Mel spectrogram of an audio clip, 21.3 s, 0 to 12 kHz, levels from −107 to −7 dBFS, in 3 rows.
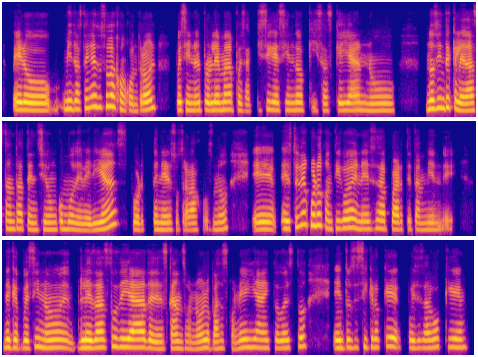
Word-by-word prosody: pero 215 -2 +5 0.2
mientras 245 -1 0
tengas 305 +5 +1
eso 300 +2 -2
bajo 285 -9 +2
control, 215 +7 +1 0.3
pues 225 - +6
si, 220 -1 0
¿no?, 210 - -1
el 220 - 0
problema, 225 +1 +3
pues 210 -2 -6
aquí 190 +2 -14
sigue 225 0 0
siendo 220 +1 -2
quizás 200 -1 -12
que 215 - -2
ella 215 0 +1
no 205 -1 -4 0.5
no 250 +2 +6
siente 285 +2 +2
que 255 - +2
le 215 -3 +5
das 210 +1 +2
tanta 230 0 -3
atención 205 -1 -5
como 215 0 -3
deberías 205 - -1
por 205 0 -4
tener 200 -1 -2
esos 205 +1 -12
trabajos, 195 +2 -7
¿no?, 210 +4 -6 0.3
eh, 210 -1 +1
estoy 230 +4 0
de 350 - +1
acuerdo 330 -1 +2
contigo 235 0 -1
en 250 -4 +1
esa 225 +2 -1
parte 215 0 -2
también 200 -1 -7
de 235 - -15 0.3
de 235 -1 +3
que 230 0 +3
pues 215 -1 +1
si, 260 +3 -2
¿no?, 230 -1 +2 0.3
le 225 +1 +7
das 230 0 +4
tu 265 -2 -1
día 240 -1 +6
de 220 -1 +3
descanso, 200 0 -3
¿no?, 195 +3 -2
lo 230 0 +3
pasas 205 +1 -4
con 205 +4 -7
ella 235 0 0
y 225 - -4
todo 220 -1 -1
esto, 225 +4 -1 0.4
entonces 225 +1 0
sí, 255 -1 -7
creo 240 0 -2
que 255 0 +1
pues 220 -1 -1
es 220 0 -7
algo 230 +3 0
que 245 -1 -2
220 Hz, 195 wpm, -20 LUFS, 210-235 Hz, 0.5 s, le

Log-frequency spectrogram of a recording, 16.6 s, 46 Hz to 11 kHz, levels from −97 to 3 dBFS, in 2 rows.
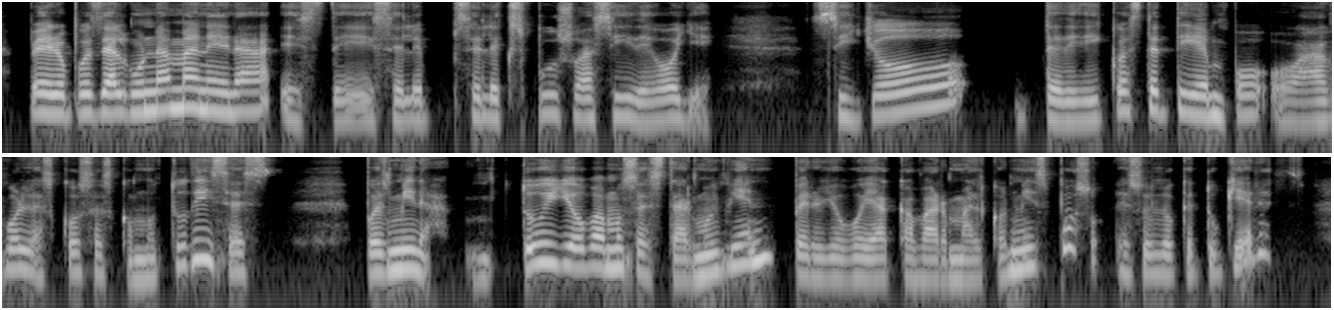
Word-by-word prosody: pero 190 -1 +5
pues, 195 +1 0
de 200 - +7
alguna 200 +3 +4
manera, 215 -3 +3
este, 75 - -3
se 150 - +1
le 155 0 -5
se 170 - +1
le 165 -1 -2
expuso 190 +1 0
así 170 +1 +1
de: 145 -1 -4
"Oye, 160 0 -5 0.6
si 170 -4 +5
yo 215 - 0 0.5
te 160 -3 0
dedico 150 +5 -4
este 215 +1 +2
tiempo 185 -2 -2
o 150 - -8
hago 150 +6 -3
las 185 -2 -2
cosas 165 -2 -4
como 135 +2 -6
tú 215 +8 -7
dices, 200 - +3 0.5
pues 170 +1 +1
mira, 185 -2 +3 0.5
tú 210 +4 +3
y 240 -1 +4
yo 210 -2 +3
vamos 200 -2 +4
a 165 - -2
estar 140 -2 +2
muy 160 +3 +1
bien, 240 +8 0
pero 150 -2 -2
yo 140 0 -6
voy 140 0 -3
a 140 - +1
acabar 135 -1 -3
mal 130 0 -4
con 180 - -4
mi 195 - +1
esposo, 375 - -3
¿eso 160 -1 -3
es 160 - -7
lo 155 -1 -4
que - - -9
tú - - -9
quieres?" 325 - -4
180 Hz, 190 wpm, -25 LUFS, 155-205 Hz, 0.6 s, de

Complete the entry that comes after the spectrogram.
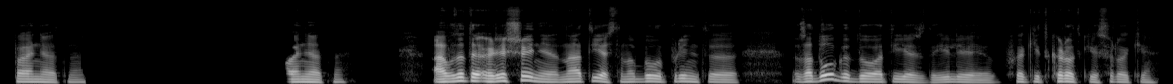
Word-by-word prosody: Понятно. 115 -4 -2 2.0
Понятно. 115 -2 -1 0.8
А 120 +1 +5
вот 135 +4 +4
это 160 -3 +6
решение 145 - +3
на 125 +3 0
отъезд, 130 -4 -1
оно 125 +1 -4
было 130 +1 +1
принято 115 -4 -4 0.5
задолго 155 - +2
до 130 -1 +1
отъезда 110 -5 -4
или 110 -3 -4
в - - -24
какие-то 125 -2 -5
короткие 125 -5 0
сроки? 105 -4 -7
120 Hz, 95 wpm, -24 LUFS, 110-135 Hz, 2.0 s, это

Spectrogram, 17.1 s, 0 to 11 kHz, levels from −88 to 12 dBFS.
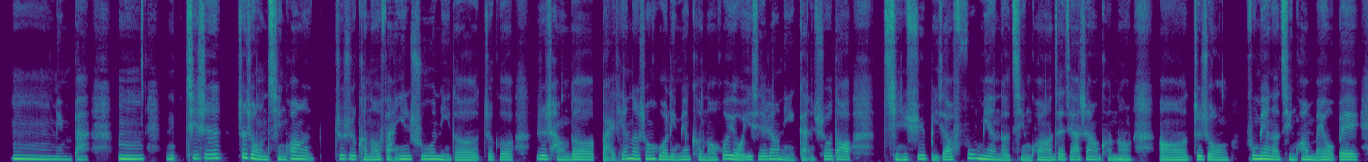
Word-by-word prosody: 嗯， 245 - +5 0.4
明 200 0 -5
白。 210 -1 -7 0.4
嗯， 230 -1 +6 0.3
你 230 -2 0
其 260 - +1
实 275 +2 +1 0.2
这 295 - +2
种 220 -8 +3
情 200 0 +1
况 230 0 +2 0.3
就 240 - -1
是 230 -1 +1
可 215 -2 -2
能 185 +2 0
反 200 -3 -3
映 220 +1 +4
出 220 0 +1
你 205 -4 +1
的 170 0 -4
这 195 - -5
个 190 -2 -3 0.3
日 230 -1 +2
常 180 -4 -3
的 190 -1 0
白 175 -1 -4
天 230 +8 +1
的 240 -2 +5
生 235 0 +3
活 210 -3 +2
里 200 -2 -1
面， 205 +3 -1
可 185 -4 -6
能 170 +1 -3
会 240 +4 +2
有 190 -8 +3
一 195 - -1
些 205 0 -1
让 220 -1 +1
你 170 -3 -7
感 - - -7
受 215 -2 -3
到 205 -1 0 0.4
情 185 -1 0
绪 240 +4 +1
比 225 - -7
较 195 0 0
负 270 +5 -2
面 215 -6 +4
的 165 -1 -3
情 155 -3 -1
况， 175 -1 -2
再 195 - 0
加 195 -1 -2
上 205 -3 -2
可 - - -7
能， 80 0 -1 0.3
呃， 170 -1 0
这 205 0 +2
种 180 -2 -2 0.2
负 235 - +2
面 230 -1 +7
的 195 -1 +2
情 190 -2 0
况 205 +1 0
没 175 -1 -1
有 190 -3 +1
被 195 +1 +2
200 Hz, 240 characters per minute, -23 LUFS, 185-225 Hz, 0.4 s, 面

